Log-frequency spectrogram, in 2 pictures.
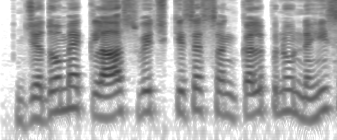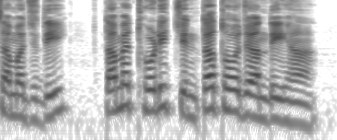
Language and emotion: Punjabi, fearful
